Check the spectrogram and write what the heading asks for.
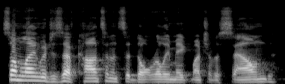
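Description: A male pastor teaching a small Bible study group in an easygoing, explanatory way. He talks in a mid-range voice, pausing with ums and backing up to restart phrases as he thinks aloud. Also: medium pitch, animated. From Texas. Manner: conversational, explanatory, with frequent fillers and restarts. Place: church study room.

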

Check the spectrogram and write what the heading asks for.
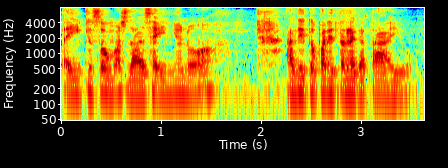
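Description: A woman's voice: low voice, level tone, a little fast, a little mellow, a little hiss or hum. A woman from the Philippines chatting casually as a YouTube reaction vlogger, switching between Tagalog and English and laughing often.

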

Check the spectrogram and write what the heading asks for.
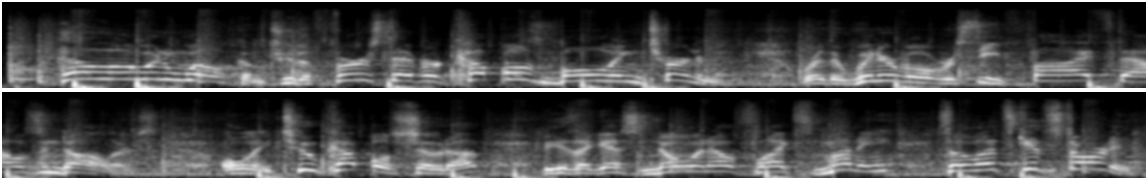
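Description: Brief: man as a hammy bowling announcer, bright lively delivery. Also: high voice, normal speed, music in the background. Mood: announcing. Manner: cheesy announcer patter. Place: indoor bowling alley.

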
